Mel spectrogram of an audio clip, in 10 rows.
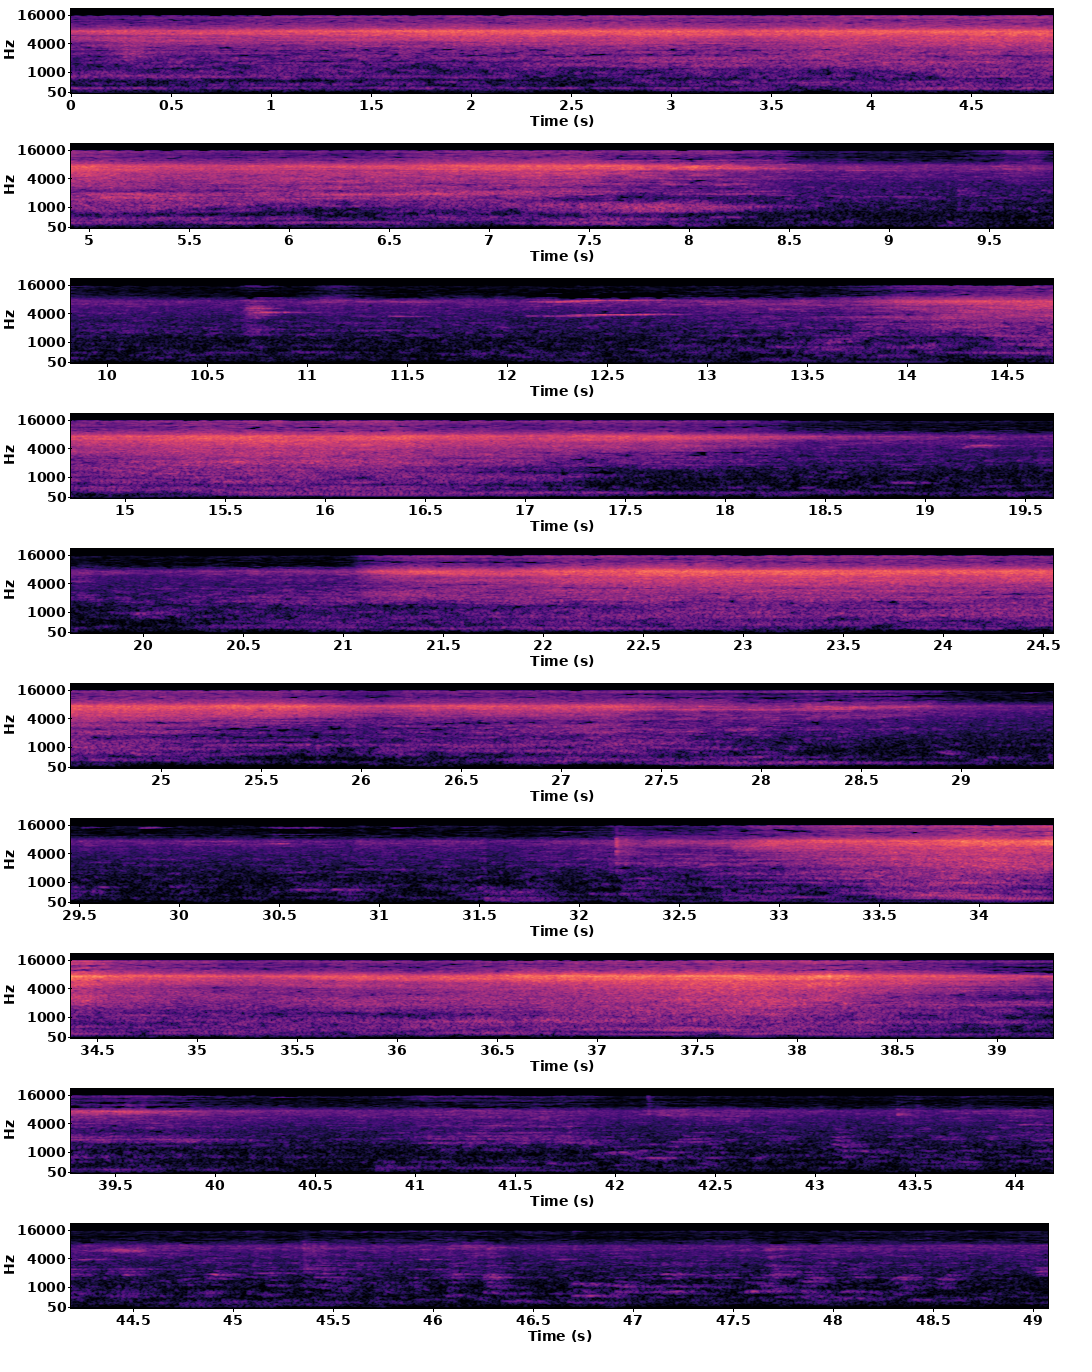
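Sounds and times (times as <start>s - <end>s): motor scooter passing: 0.0s - 9.0s, 13.4s - 19.1s, 20.2s - 29.4s, 31.9s - 42.0s
cars passing: 0.0s - 10.4s, 13.0s - 42.7s
tyres hissing on damp street: 0.0s - 49.0s.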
